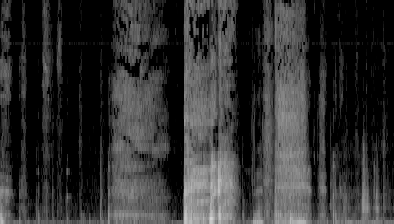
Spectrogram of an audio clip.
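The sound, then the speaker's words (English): A sharp cough bursts out loudly, followed by a second rougher cough, with soft breathy rustling just before and no talking over it. “God, I'm just about to cough.”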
